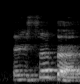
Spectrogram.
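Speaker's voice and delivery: usual speaking voice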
